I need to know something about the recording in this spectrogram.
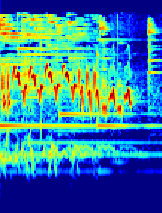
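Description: A quick run of about a dozen high, bird-like chirps, roughly six a second, over a held music chord. The chirps stop shortly before the end.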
